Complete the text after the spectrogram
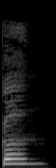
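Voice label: "gēn", Mandarin Chinese; Giáo trình chuẩn HSK3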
